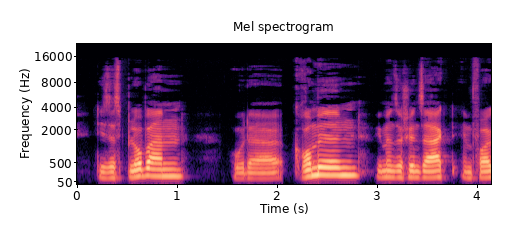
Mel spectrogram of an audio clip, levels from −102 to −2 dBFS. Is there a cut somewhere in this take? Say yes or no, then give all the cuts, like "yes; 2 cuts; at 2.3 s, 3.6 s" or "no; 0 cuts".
yes; 1 cut; at 2.0 s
